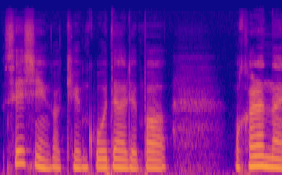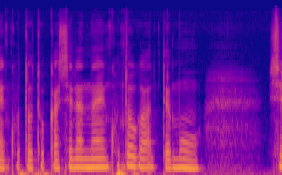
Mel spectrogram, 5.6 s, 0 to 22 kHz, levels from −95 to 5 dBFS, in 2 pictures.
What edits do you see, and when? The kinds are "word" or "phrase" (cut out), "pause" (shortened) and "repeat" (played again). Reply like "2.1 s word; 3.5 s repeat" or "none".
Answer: none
